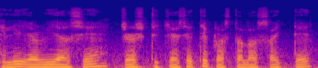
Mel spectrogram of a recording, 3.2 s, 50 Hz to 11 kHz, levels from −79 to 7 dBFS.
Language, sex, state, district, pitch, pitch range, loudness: Nagamese, male, Nagaland, Kohima, 115 Hz, 110-125 Hz, -15 LUFS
